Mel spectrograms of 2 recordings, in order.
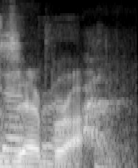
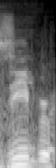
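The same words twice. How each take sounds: First: It is said with a British pronunciation. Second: It is said with an American pronunciation. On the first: "anywhere that British Empire touched is definitely saying zebra" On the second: "The Americans are like, no, it's a zebra"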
